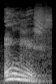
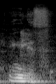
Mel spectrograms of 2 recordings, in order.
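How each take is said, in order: First: "इंग्लिश" with the mouth rolled round the first syllable; correct pronunciation. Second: "इंग्लिश" flatly as "inglis", ending in s; wrong pronunciation. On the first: Teacher modelling for learners, correct "इंग्लिश" with rolled vowels. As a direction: say "इंग्लिश" with a turned, English-style glide. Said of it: "एकदम घुमा फिरा के". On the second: Teacher showing what not to say, wrong "इंग्लिश" as "inglis". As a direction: say "इंग्लिश" unrounded as "ing-lis". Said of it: "ऐसा नहीं". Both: Shown as a demonstration.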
